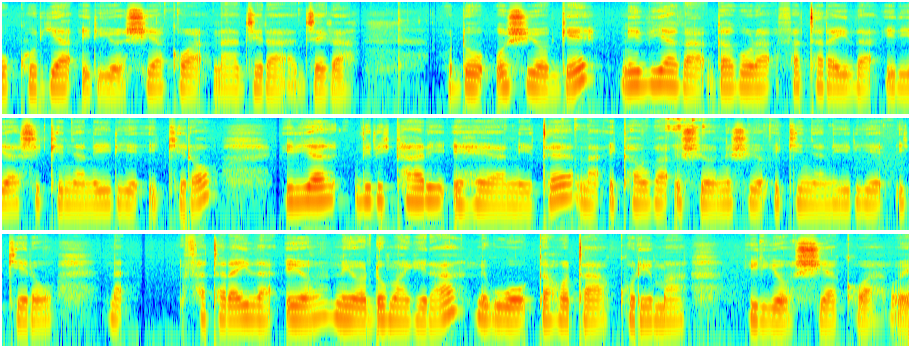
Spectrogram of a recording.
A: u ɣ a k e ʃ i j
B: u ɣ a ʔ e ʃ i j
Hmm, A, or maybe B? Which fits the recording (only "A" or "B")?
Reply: B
